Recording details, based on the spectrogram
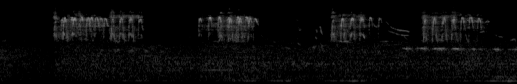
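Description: Rock bunting giving four short bursts of thin, very high, rapid buzzy notes about a second apart, over a faint steady background hiss.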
